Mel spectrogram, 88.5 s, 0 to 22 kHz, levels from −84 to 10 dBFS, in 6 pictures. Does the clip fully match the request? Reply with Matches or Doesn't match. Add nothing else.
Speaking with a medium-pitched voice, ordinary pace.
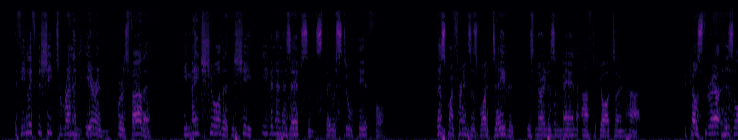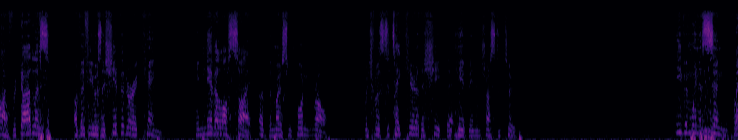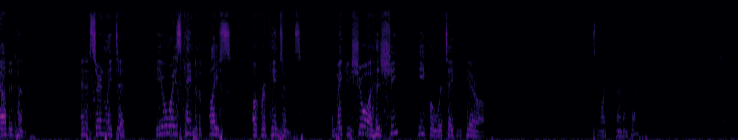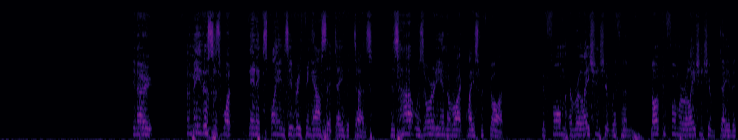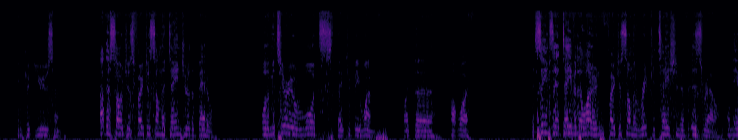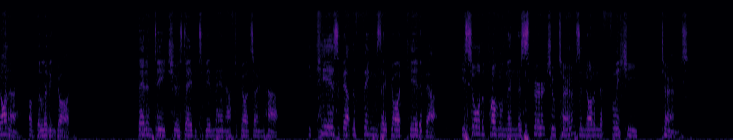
Matches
